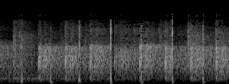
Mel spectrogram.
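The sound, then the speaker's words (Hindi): Applause at a beatification ceremony honours newly beatified martyrs: a crowd's dense, steady clapping, fairly faint, with a few sharper claps standing out. “तब संत पापा ने नए धन्यों को ताली बजाकर सम्मानित किया।”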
